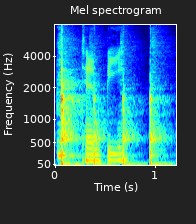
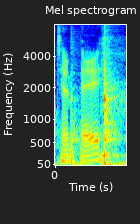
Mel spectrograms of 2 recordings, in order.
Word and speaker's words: Tempe: Tempe. Some people call it tempeh.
